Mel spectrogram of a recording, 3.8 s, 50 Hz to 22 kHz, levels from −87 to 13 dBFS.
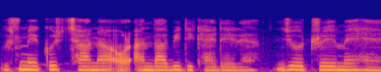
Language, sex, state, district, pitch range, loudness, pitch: Hindi, female, Arunachal Pradesh, Papum Pare, 180-195 Hz, -15 LUFS, 185 Hz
